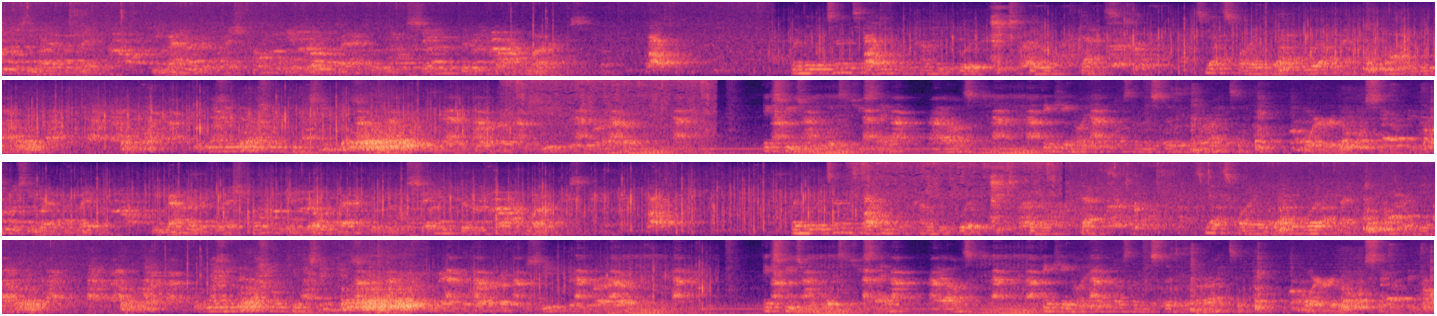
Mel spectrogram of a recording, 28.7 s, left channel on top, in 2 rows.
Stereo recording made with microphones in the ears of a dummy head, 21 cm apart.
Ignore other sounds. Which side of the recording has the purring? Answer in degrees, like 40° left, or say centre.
50° right.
